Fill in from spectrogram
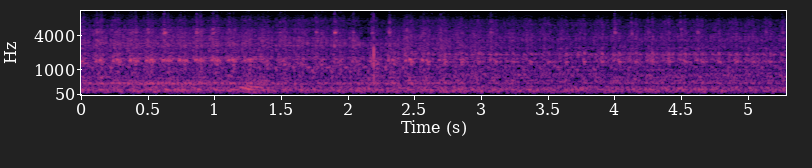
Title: Corolla LE 1.8 2005 automat Multiple Misfired Cylinder Detected (Cylinder 1,2,3,4)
